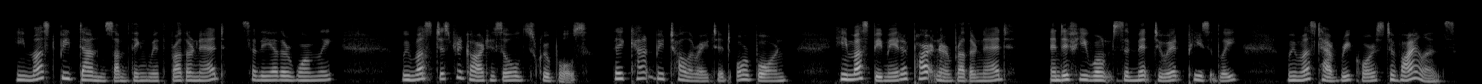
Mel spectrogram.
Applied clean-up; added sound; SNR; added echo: neural mask model DeepFilterNet 3.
